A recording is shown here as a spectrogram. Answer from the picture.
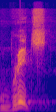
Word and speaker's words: bridge: For example, bridge. What is the final letter? Bridge. Bridge, the final letter. It's E, right? But E is silent.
